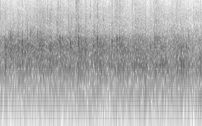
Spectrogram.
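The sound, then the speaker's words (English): A church audience claps hands in steady, continuous applause, a dense even patter of many hands with no clear pauses. “If you're glad for Jesus, let me hear your hands this morning.”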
